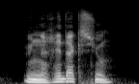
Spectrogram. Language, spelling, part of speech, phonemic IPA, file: French, rédaction, noun, /ʁe.dak.sjɔ̃/, Fr-rédaction.ogg
- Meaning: 1. editing (act of editing e.g. a newspaper) 2. editorial staff 3. writing, piece of writing 4. essay (written composition)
